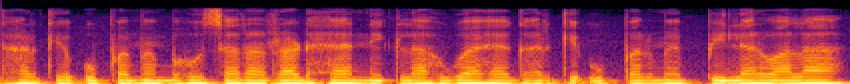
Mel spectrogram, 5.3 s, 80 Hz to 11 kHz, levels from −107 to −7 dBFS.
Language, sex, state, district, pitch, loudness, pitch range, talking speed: Hindi, male, Jharkhand, Deoghar, 115 Hz, -13 LUFS, 115-120 Hz, 190 wpm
